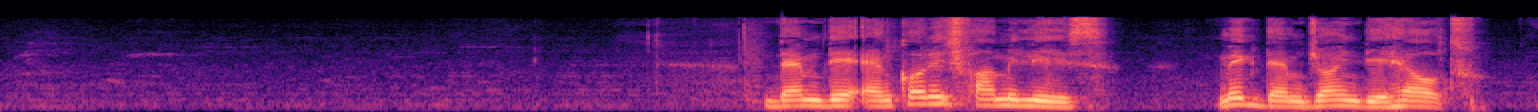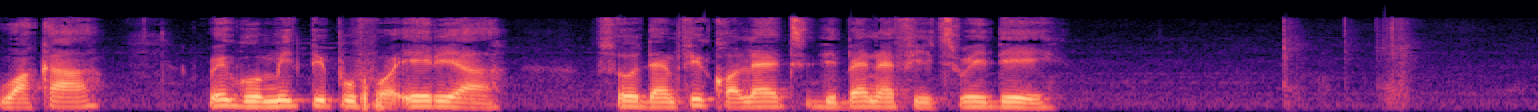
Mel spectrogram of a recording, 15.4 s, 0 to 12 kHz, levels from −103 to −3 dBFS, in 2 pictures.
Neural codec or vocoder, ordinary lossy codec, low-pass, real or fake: none; AAC, 32 kbps; 7.2 kHz; real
